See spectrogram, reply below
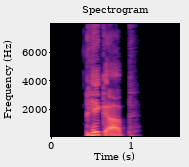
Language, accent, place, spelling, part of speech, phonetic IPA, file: German, Germany, Berlin, Pickup, noun, [ˈpɪkˌʔap], De-Pickup.ogg
- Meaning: a car with a loading space; pickup truck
